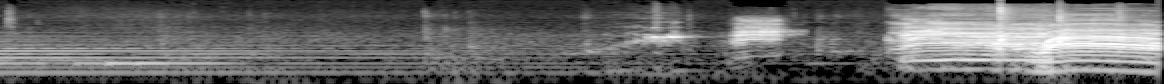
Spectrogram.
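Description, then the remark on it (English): Ducks quack loudly near the end of a performance, a dense run of harsh nasal calls, after a few shorter bursts; a steady low hum runs underneath throughout. “The ducks did not faze you guys at all.”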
